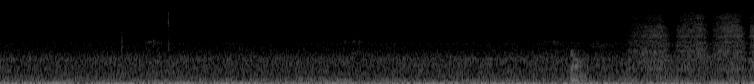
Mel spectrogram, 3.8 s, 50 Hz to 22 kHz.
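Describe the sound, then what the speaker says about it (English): Hand filing, sanding and scraping on the wooden saddle of an Epiphone Model 3 guitar during a neck reset, a steady close rasping rub with a few brighter scrapes near the end. "I do filing, sanding, and scraping."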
